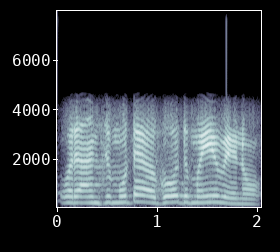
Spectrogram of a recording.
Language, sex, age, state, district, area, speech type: Tamil, female, 18-30, Tamil Nadu, Cuddalore, rural, conversation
